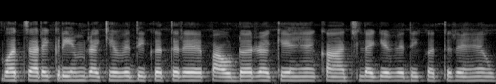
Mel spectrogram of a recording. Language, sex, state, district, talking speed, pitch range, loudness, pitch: Hindi, female, Chhattisgarh, Bilaspur, 205 wpm, 185-190 Hz, -17 LUFS, 185 Hz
